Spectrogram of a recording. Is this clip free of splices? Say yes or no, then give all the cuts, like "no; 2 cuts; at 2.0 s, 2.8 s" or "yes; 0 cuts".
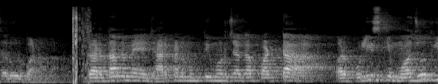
no; 1 cut; at 1.0 s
